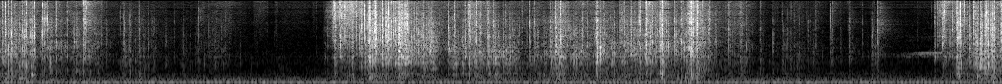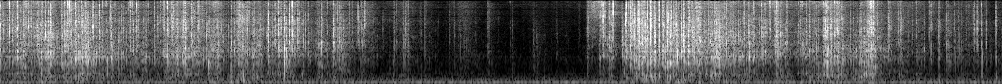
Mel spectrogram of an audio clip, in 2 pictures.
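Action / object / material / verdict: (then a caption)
scrape / paper notebook pages / paper / none. Fingers with dark nails lift and flip the pages of a thick paper notebook, making bright rustling and crinkling paper sounds. Three distinct bursts of flipping are separated by quieter gaps. A steady low hum runs underneath throughout.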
